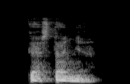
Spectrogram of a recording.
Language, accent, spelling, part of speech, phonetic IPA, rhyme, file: Catalan, Valencia, castanya, noun / adjective, [kasˈta.ɲa], -aɲa, LL-Q7026 (cat)-castanya.wav
- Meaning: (noun) 1. chestnut (nut) 2. hit, collision; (adjective) feminine singular of castany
